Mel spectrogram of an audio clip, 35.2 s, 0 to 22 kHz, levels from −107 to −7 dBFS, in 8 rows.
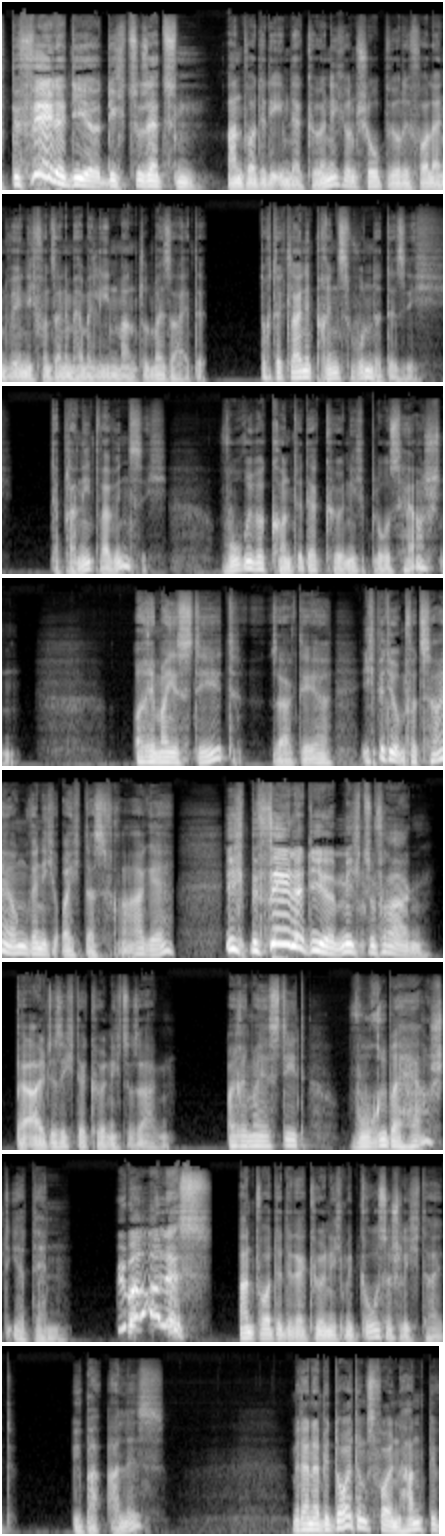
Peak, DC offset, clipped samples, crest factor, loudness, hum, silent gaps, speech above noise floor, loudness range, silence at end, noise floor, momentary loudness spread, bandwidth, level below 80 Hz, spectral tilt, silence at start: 0 dBFS; under 0.1%; under 0.1%; 18 dB; -18 LUFS; none; none; 48 dB; 10 LU; 0 s; -66 dBFS; 17 LU; 17 kHz; -38 dBFS; -5 dB/octave; 0 s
